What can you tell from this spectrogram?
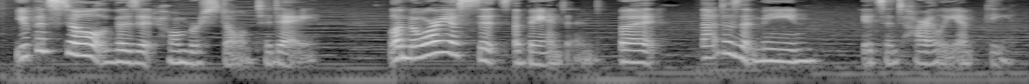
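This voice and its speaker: A woman narrating scripted spooky history stories in a measured, explanatory way. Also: on the high side. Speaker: narrator of a haunted history show.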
